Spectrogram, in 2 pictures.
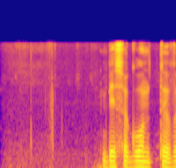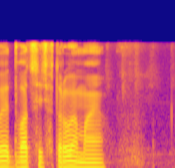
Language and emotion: Russian, neutral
